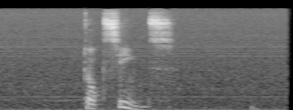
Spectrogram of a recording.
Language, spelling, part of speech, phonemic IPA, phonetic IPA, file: Dutch, tot ziens, phrase, /tɔtˈsins/, [tɔˈtsins], Nl-tot ziens.ogg
- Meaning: see you; bye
